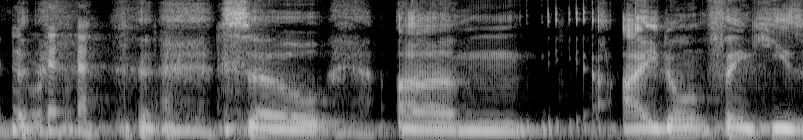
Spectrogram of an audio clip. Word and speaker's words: Norfolk: Yeah, Norfolk. so he... Yeah. Pronounce it correctly, Norfolk.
